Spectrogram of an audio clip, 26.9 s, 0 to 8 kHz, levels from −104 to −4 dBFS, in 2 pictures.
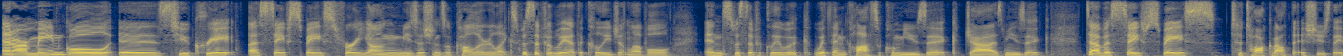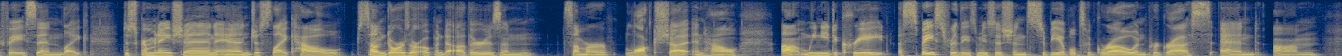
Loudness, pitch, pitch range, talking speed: -22 LUFS, 160 Hz, 145-175 Hz, 180 wpm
